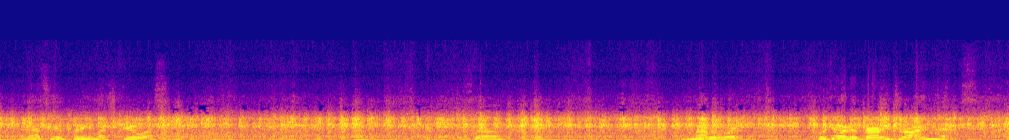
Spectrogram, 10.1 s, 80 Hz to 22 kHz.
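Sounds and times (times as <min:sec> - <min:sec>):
machine engine running: 0:00.0 - 0:10.0.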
